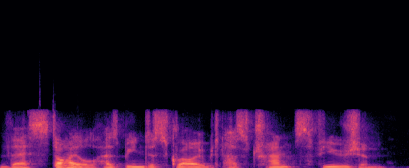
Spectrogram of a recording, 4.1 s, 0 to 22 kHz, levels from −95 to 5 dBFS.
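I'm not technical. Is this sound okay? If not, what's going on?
No. AMR bit errors: on a weak phone link, parts of the coded speech arrived corrupted, making the voice briefly hoarse and gargly from 0.52 to 0.76 s, and worse from 2.16 to 2.52 s.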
